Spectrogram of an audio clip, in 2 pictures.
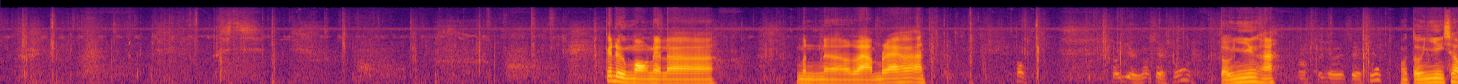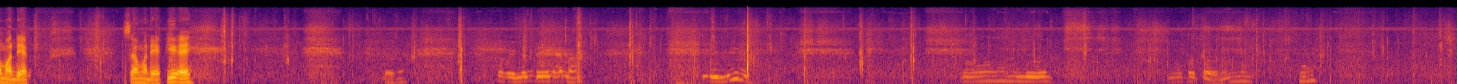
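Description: Footsteps crunch on a dirt path with dry leaves.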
